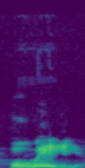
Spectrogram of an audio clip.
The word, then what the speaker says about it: Powehi: So they came up with this Hawaiian name called Powehi, I guess.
